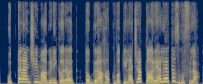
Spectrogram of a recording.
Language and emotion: Marathi, angry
